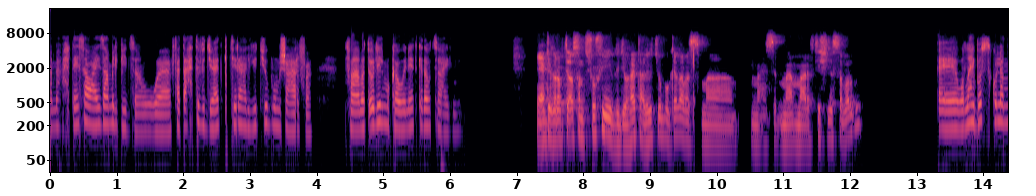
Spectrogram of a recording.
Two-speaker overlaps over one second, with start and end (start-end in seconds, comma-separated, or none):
none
